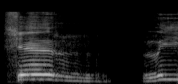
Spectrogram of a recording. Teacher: Ri. Ra ada sabdu, jadi apabila dia ra yang pertama mati mesti bergetar dengan jelas.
